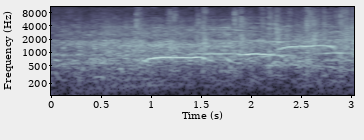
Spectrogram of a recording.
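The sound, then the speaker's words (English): An audience claps steadily for about three seconds, a dense, even patter of many hands, with a thin rising whistle-like tone drifting over the applause. “Don't clap him.”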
